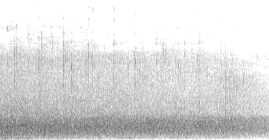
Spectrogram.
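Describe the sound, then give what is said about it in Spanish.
A crowd applauds the word of God, clapping steadily, many hands blending into a dense, continuous wash that holds at a steady loudness for about three seconds and eases off slightly at the end, with no talking. “Vamos a darle un aplauso a la palabra de Dios que nos está dando semejante promesa.”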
